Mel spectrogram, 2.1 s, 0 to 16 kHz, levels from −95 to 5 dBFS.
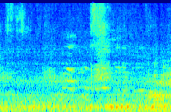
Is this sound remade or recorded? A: remade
